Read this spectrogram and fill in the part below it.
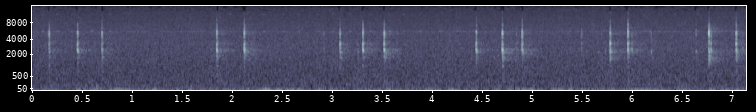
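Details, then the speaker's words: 1988 Harley FXR 5-speed transmission, unknown miles, turned by hand in second gear: faint clustered knocking ticks, smooth in third and fourth; owner suspects third-gear mainshaft cogs interfering with main drive gear. "Almost sounds like kind of like a little bit of a knocking. You kind of feel a little bit of it too when you're first gear, more of the same."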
